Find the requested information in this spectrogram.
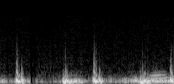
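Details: Patient breathing in and out on instruction. Low heart sounds at about 75 a minute with a widely split second heart sound from right bundle branch block.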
